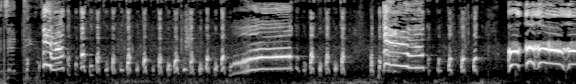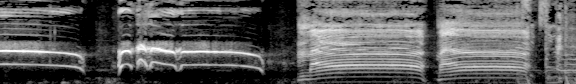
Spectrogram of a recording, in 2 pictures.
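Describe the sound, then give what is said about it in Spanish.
A man's voice imitates farm animals in a quick series of loud calls, including several drawn-out rooster crows, followed by lower, harsher animal-like cries near the end. “Eh, a ver, yo es que ya no me fío de ti, pero a mí esto me suena a granja, pero no sé por qué me da que también va a tener truco.”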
